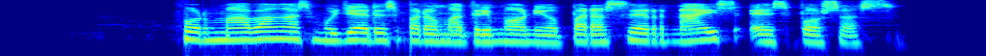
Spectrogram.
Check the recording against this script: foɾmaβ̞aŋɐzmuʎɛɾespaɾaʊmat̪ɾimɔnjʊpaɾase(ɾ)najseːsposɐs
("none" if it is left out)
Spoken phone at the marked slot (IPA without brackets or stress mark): ɾ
